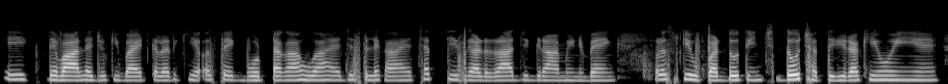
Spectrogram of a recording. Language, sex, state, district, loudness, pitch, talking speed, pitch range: Hindi, female, Chhattisgarh, Jashpur, -18 LUFS, 200 Hz, 210 wpm, 195-210 Hz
